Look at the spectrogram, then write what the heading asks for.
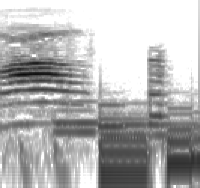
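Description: cat meowing

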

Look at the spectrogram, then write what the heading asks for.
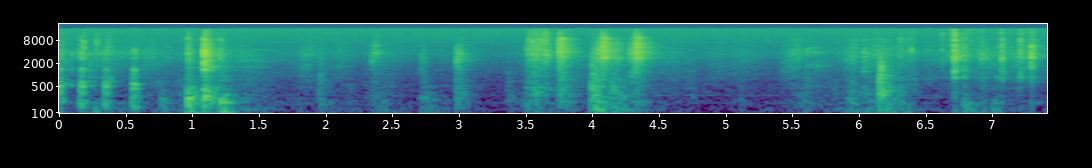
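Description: door being closed

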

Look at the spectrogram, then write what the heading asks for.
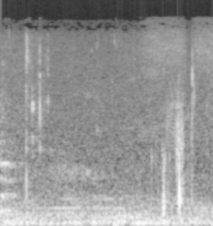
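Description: sipping and swallowing water

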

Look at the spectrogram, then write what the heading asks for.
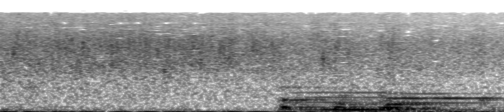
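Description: rain falling

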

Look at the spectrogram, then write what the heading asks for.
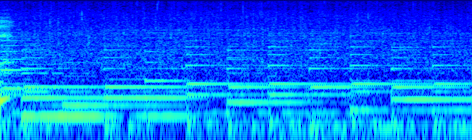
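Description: rain falling

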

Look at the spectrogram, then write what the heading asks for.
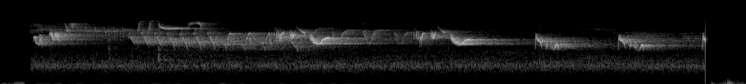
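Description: birds chirping and singing

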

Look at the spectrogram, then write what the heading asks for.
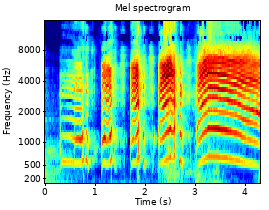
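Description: baby crying

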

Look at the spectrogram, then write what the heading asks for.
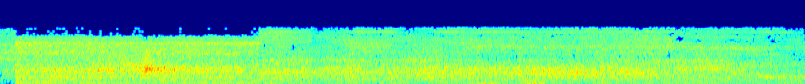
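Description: vacuum cleaner running

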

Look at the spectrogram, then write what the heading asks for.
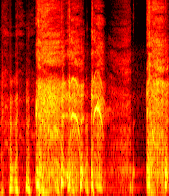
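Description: coughing into the microphone

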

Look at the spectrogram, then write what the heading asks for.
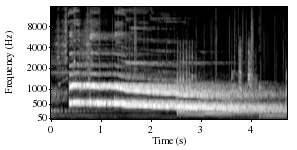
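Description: dog howling

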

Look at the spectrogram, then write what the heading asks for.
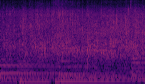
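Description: audience applause

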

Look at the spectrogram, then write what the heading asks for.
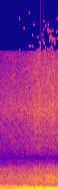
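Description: motorcycle engine passing

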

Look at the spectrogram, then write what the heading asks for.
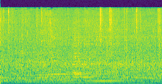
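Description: rain falling

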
